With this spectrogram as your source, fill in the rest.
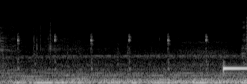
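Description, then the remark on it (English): A car engine rumbles steadily on a road with a deep low throb, followed by a brief high tone near the end; no one speaks. “Oh there's another car.”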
